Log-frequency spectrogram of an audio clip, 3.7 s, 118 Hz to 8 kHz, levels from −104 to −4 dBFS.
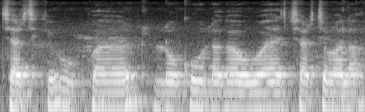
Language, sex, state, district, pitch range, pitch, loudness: Hindi, male, Goa, North and South Goa, 120-130 Hz, 125 Hz, -16 LUFS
